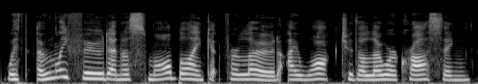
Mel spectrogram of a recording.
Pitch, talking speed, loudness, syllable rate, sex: 235 Hz, 190 wpm, -15 LUFS, 4.6 syllables/s, female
